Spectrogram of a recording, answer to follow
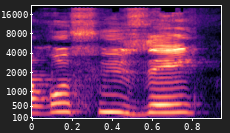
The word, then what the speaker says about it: refus: Il nous reste une lettre qu'on ne prononce pas, c'est bien sûr, le S.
